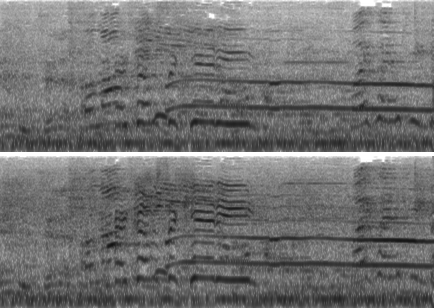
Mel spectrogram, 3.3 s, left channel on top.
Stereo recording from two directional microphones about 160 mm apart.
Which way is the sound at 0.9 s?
Centre (ahead or behind).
